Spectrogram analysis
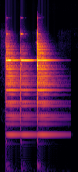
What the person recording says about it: dense crystal and rock gives you that clear ring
